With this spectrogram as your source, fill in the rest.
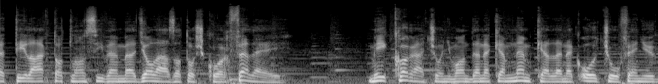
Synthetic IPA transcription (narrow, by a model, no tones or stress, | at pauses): ɛt̪ːeːlaːrt̪ɒt̪lɒnsiːvɛmːɛlɟɒlaːzɒt̪o̞ʃko̞rfɛlɛj | meːkʰːɒɾaːt͡ʃo̞ɲvɒnd̪ɛnɛkɛmnɛmkɛlːɛnɛko̞lt͡ʃoːfɛɲøː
